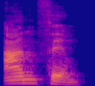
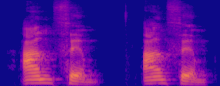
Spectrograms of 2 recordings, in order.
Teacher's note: anthem that is voiceless uh dental fricative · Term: voiceless dental fricative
